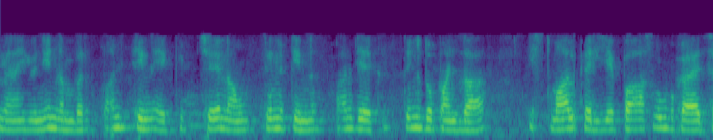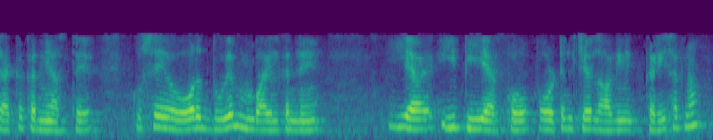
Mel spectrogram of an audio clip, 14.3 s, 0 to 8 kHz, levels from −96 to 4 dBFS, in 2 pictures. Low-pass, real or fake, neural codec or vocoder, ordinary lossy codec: 7.2 kHz; fake; codec, 24 kHz, 3 kbps, HILCodec; AAC, 16 kbps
